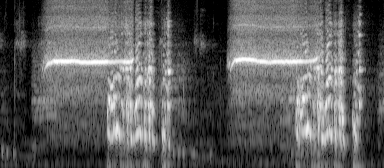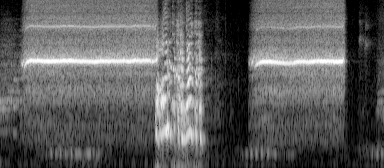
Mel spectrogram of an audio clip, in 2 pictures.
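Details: Repeated turkey gobbles, rattling and bubbling, answering long, loud, level high whistles; four whistles in under ten seconds, three of them followed by a gobble burst.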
